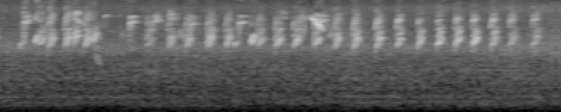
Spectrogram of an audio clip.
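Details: Autumn feeding flock of goldfinches, Carduelis carduelis, giving a rapid, steady stream of short, high tinkling notes, about three per second, over a soft background hiss.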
